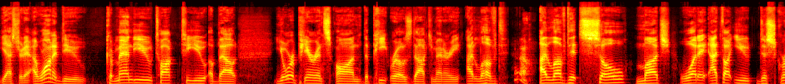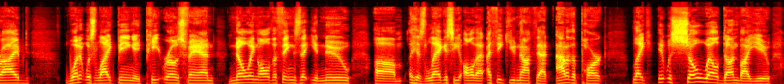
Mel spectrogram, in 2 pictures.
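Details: Adult man speaking; ordinary speech.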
